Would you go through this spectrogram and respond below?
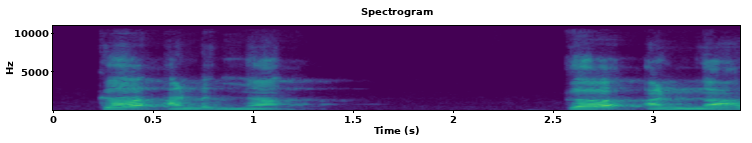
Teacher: though ka and nga are pronounced from throat, that there is a homogeneity, but nga is pronounced along with the nose. It's a nasalized kakara.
